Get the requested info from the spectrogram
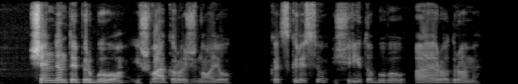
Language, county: Lithuanian, Kaunas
